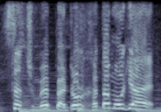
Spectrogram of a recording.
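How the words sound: It is said in a confident way.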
